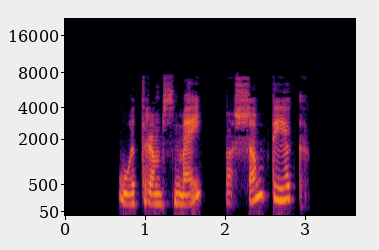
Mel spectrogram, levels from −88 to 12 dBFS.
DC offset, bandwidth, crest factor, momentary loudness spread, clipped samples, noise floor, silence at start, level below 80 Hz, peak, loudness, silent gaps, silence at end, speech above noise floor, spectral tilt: under 0.1%; 8 kHz; 20 dB; 17 LU; under 0.1%; under -90 dBFS; 0.65 s; -62 dBFS; 0 dBFS; -17 LUFS; 1.74-2.00 s; 0.6 s; over 73 dB; -4.5 dB/octave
